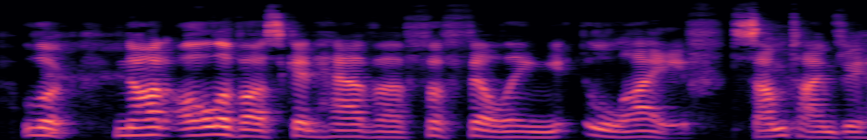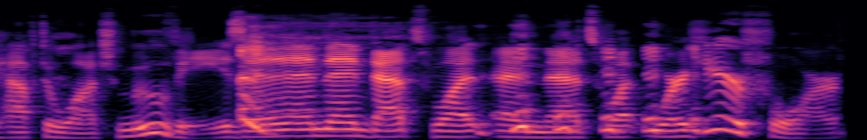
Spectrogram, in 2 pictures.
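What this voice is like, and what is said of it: Radio voice. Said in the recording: “has a radio voice”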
